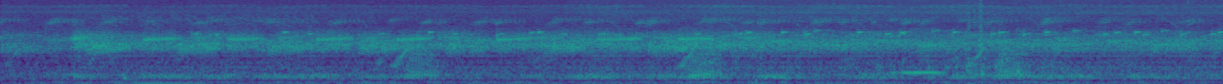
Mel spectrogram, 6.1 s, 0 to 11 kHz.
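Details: Reed frogs calling from a river in a dense chorus of high, short, rapidly repeated chirps, heard on an afternoon game drive in a South African private game reserve, 14 October 2020.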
